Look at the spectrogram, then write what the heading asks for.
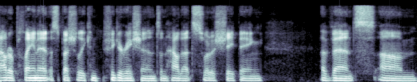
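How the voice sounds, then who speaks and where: The speaker talks at a fairly slow pace in an American accent. The intonation is monotone and flat, and the background is quiet. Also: man. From United States. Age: 40s. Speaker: astrologer. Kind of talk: interview conversation. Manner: hesitant, many fillers.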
